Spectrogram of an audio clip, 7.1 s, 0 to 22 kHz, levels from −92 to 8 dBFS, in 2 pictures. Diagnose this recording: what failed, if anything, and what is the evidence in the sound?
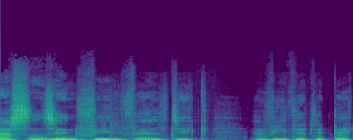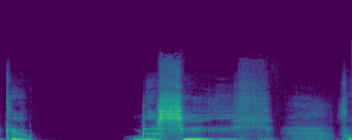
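Wrong sample rate, throughout the clip, at the playback stage. Everything runs at two-thirds speed and sits about seven semitones low, with pitch and tempo falling together. That ratio fits material recorded at 48 kHz being clocked out at 32 kHz with no conversion.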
